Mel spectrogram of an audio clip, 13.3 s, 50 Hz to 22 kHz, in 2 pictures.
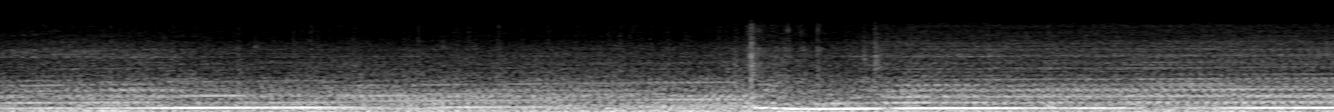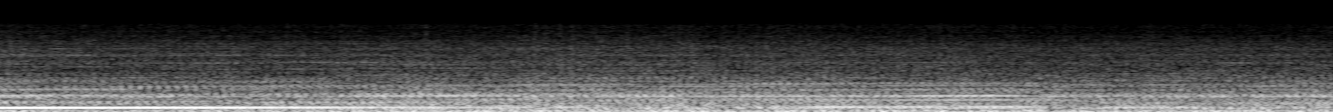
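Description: A 2000 Thor Four Winds Hurricane 30Q Class A gas motorhome with a V10 engine drives up a road, its steady engine drone and road roar continuous and loud from inside the cab, with one brief clunk partway through.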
